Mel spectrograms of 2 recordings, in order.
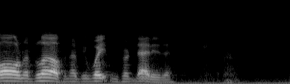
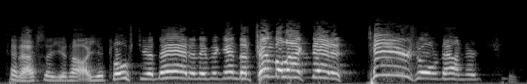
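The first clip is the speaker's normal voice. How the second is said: high, loud preacher climb; emotional sermon peak; preaching shout; 13 semitones higher, 11 dB louder than usual. Acted. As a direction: shout the scene from the pulpit.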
